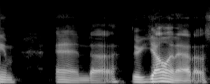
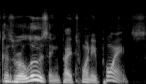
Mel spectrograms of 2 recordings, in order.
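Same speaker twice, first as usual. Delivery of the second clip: normal talking voice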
